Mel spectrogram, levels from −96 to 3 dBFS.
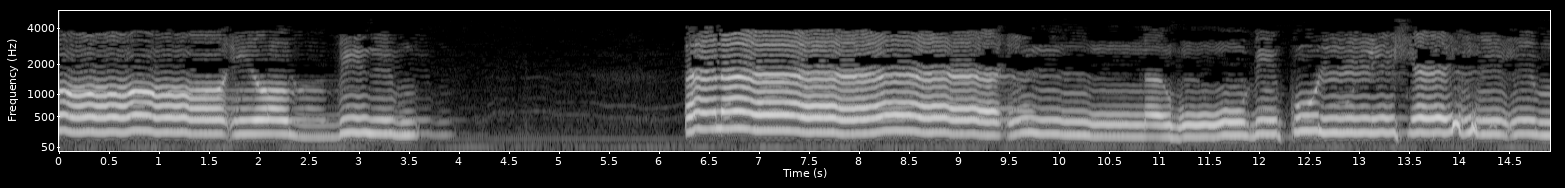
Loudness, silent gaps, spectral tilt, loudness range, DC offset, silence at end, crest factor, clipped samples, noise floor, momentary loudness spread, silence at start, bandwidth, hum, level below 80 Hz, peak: -21 LUFS; none; -10.5 dB/octave; 12 LU; under 0.1%; 0 s; 16 dB; under 0.1%; -61 dBFS; 9 LU; 0 s; 4.1 kHz; none; -60 dBFS; -6 dBFS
